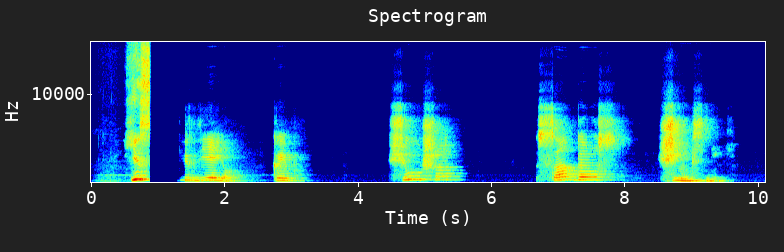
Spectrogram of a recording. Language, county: Lithuanian, Vilnius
